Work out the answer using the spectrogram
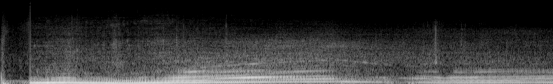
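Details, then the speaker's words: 1971 BMW 2002 E10, two-owner car, while cruising: the engine pulls cleanly, pitch climbs and drops at each shift with an even tone and no knocks or grinding. Normal running through the gears. "like the sound of these cars the way they uh the sounds going through the gear sounds nice"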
